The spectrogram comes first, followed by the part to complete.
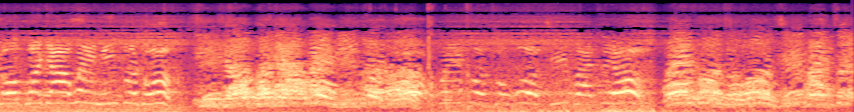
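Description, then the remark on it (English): A crowd of protesting bank customers, some kneeling, calls out for help, shouting together in loud, chanting bursts, voices rising and falling in rhythmic waves with brief pauses between calls, over a steady murmur of outdoor noise. “Some customers were seen kneeling as they called out for help.”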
